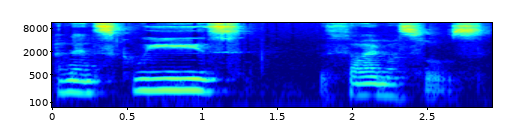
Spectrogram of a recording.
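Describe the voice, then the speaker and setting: A woman leading a guided relaxation as a yoga instructor, speaking in an unhurried, soothing way with pauses between phrases. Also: lowish voice, dark tone, echoey room.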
